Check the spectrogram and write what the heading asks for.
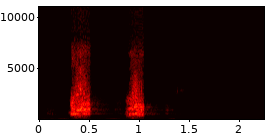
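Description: A dog barking twice, two short sharp barks about half a second apart, heard over a video-call connection.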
